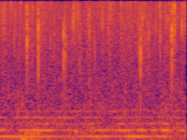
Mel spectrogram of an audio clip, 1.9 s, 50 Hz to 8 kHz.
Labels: {"label": "biophony, midshipman", "recorder": "SoundTrap 500"}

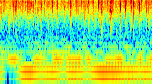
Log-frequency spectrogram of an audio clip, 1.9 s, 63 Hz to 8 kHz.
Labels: {"label": "biophony, midshipman", "recorder": "SoundTrap 500"}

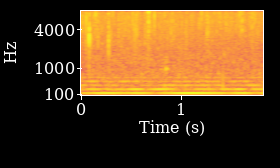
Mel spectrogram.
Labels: {"label": "biophony, midshipman", "recorder": "SoundTrap 500"}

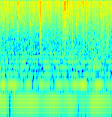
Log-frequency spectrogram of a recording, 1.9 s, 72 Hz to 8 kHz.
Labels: {"label": "biophony, midshipman", "recorder": "SoundTrap 500"}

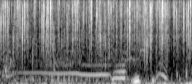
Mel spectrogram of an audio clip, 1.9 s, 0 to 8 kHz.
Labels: {"label": "biophony, cascading saw", "recorder": "SoundTrap 600 or HydroMoth"}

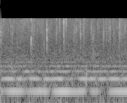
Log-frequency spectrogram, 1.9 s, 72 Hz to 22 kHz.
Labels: {"label": "biophony, midshipman", "recorder": "SoundTrap 500"}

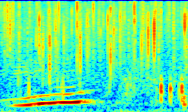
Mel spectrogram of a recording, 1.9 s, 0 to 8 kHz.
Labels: {"label": "biophony", "recorder": "SoundTrap 300"}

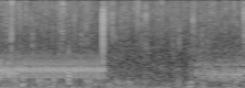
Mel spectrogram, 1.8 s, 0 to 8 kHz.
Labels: {"label": "biophony, croak", "recorder": "SoundTrap 500"}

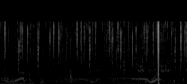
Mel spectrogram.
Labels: {"label": "biophony, cascading saw", "recorder": "SoundTrap 600 or HydroMoth"}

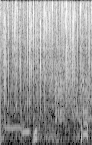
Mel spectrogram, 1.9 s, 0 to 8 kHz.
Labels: {"label": "biophony, cascading saw", "recorder": "SoundTrap 600 or HydroMoth"}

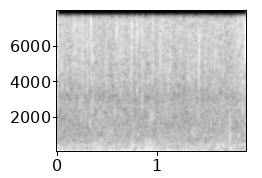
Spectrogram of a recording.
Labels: {"label": "biophony", "recorder": "SoundTrap 300"}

